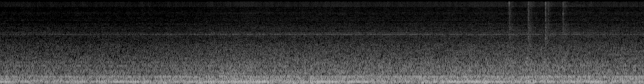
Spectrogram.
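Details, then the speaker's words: 2013 Mazak HCN 4000 Mark III Y-axis full 23-inch ball screw stroke at 25% rapids: smooth low rumble with a drone that comes and goes as the axis travels, no grinding or knocking; way covers and ball screw healthy. "nice full stroke of the ball screw, 23 inches of travel. Way covers are working good. Everything sounds good."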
